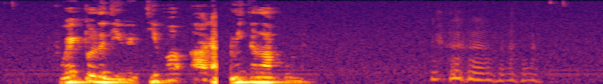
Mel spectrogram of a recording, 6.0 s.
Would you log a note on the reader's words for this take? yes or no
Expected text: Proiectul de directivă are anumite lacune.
no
